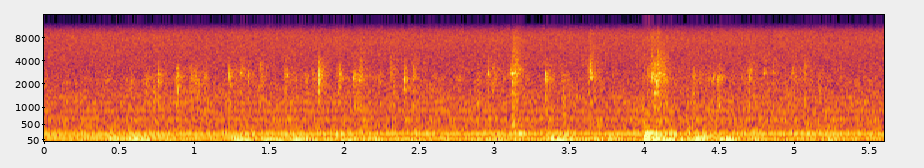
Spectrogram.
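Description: Computer keyboard being typed on in light, irregular key clicks, with one louder knock about four seconds in, over a steady low electrical hum.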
